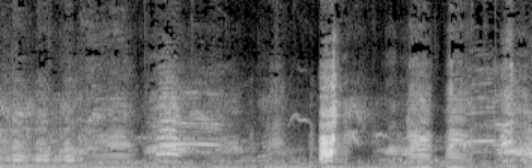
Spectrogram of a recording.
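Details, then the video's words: Several Canada geese calling with loud, nasal, two-part honks, one sharp blaring call standing out near the end amid the flock's chatter. "وز كندي"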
